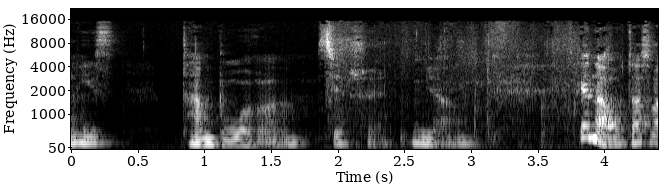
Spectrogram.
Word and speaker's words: Tambora: Ja, der heißt Tambora.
